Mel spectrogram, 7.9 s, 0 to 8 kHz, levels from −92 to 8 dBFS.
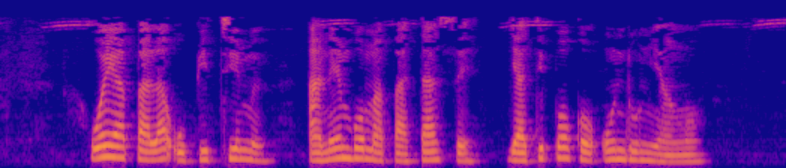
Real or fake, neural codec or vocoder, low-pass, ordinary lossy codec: real; none; 7.2 kHz; MP3, 24 kbps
